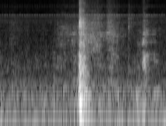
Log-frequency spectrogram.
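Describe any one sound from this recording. A brush clatters down onto a hard surface.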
